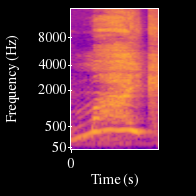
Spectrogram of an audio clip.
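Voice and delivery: acted-out furious shrill screech, name stretched long. Retelling a woman screaming at her secretary from her office, retelling an angry scream. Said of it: "she screams at him".

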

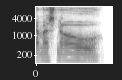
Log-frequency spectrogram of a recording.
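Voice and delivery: mock whining baby voice. Acting out a plea to Yoda: put-on whiny baby voice. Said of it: "I'm a whiny baby".

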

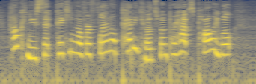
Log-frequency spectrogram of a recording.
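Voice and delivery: very high, astonished, amazed outburst. A woman speaks to a mother sorting flannel petticoats; exclaiming in amazement. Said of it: "exclaimed Charlotte Chatterton in amazement".

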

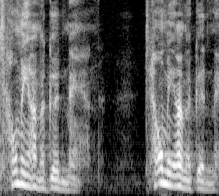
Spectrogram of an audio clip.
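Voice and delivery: desperate, soft pleading voice. Retelling a movie scene where a weeping old man asks his wife, retelling a desperate plea. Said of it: "with desperation in his voice".

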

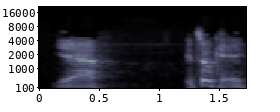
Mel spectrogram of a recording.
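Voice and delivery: deflated, unenthusiastic, let-down, disappointed. Asked if they are on T-Mobile now, answering disappointed. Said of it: "you sounded pretty disappointed".

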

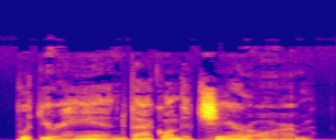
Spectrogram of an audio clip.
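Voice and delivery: ordinary delivery

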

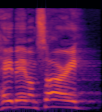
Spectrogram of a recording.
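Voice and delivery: loud, high yell, calling out. Retelling calling from the bathroom to his wife in the next room, yelling. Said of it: "she'll just hear me yell".

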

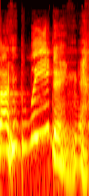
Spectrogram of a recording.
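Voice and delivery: very high, loud, shrill shriek. Telling how a girl found blood on her feet and reacted: retelling a scream. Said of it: "She screams".

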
